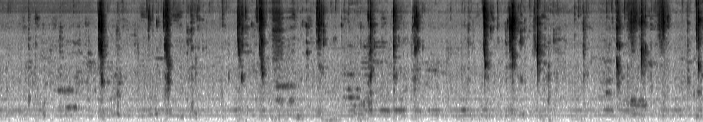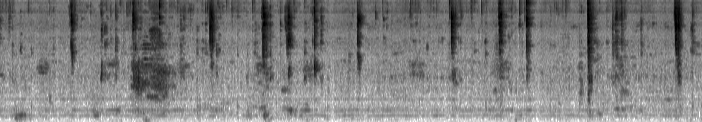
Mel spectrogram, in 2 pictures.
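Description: Close-up chewing and lip smacking of a person eating rice and fish by hand: irregular soft, wet clicks and smacks, one or two a second, over a faint steady hum.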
